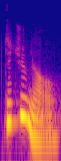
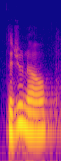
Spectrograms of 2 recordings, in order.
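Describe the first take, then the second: First: Said in the usual way. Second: Did you know, louder and higher, pressing; emphatic question. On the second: Shown as a demonstration. Priest challenging the congregation, emphatic.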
